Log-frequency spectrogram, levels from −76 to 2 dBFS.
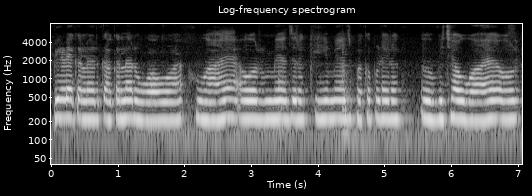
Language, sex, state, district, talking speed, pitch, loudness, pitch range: Hindi, female, Haryana, Jhajjar, 170 wpm, 220 Hz, -12 LUFS, 215-220 Hz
